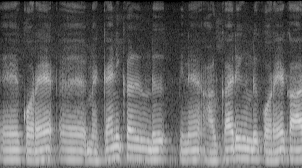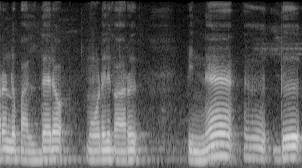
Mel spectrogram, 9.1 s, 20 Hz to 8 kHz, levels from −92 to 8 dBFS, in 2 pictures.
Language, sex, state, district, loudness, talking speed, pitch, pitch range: Malayalam, male, Kerala, Kozhikode, -16 LUFS, 105 wpm, 125 Hz, 120-130 Hz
